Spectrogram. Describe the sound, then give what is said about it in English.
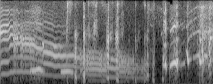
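A person who cannot yell imitates a cat's meow in place of a roar: a drawn-out, hoarse, wavering yowl lasting over a second, followed by broken, raspy vocal sounds and short bursts. “Did you guys hear my meow? Because that was my roar, because I couldn't yell, but did you guys hear my meow?”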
